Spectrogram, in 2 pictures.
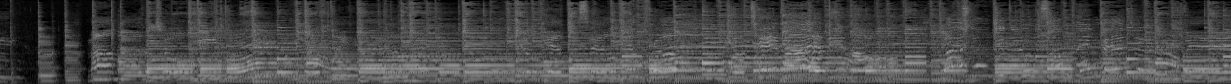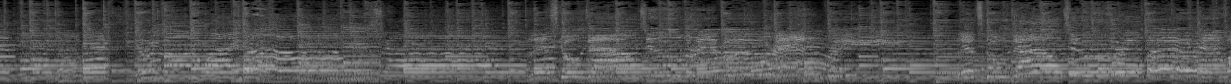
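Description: Live acoustic Americana band in a traditional American folk style: a lap-played resonator guitar with a slide and a strummed acoustic guitar come in about a second in after a brief pause, with singing over them.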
